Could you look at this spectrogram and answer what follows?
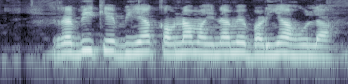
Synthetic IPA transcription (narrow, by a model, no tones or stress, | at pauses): ɾɐbikebijãkɐʋnamɐɦiːnamẽbɐɽ̤ijãɦoːlaː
